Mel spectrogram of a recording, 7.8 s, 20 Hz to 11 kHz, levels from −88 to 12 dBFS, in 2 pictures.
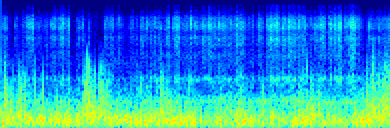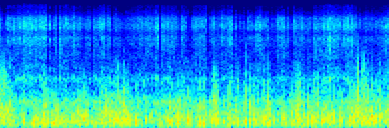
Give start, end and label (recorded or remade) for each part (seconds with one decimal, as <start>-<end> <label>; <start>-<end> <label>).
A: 0.0-1.2 recorded; 1.2-3.0 remade; 3.0-5.9 recorded; 5.9-7.0 remade; 7.0-7.8 recorded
